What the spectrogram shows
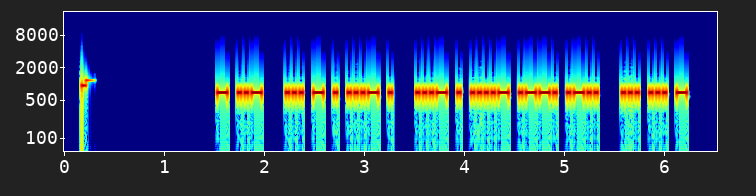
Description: Morse code, heard as a keyed tone, about 36 wpm, 700 Hz. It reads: TU STEVE VE4PL SST
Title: K1USN SST QSO Practice - 35wpm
